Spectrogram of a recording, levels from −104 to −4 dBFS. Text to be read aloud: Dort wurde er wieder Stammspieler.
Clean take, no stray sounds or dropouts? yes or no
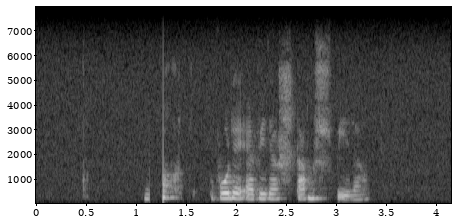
no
